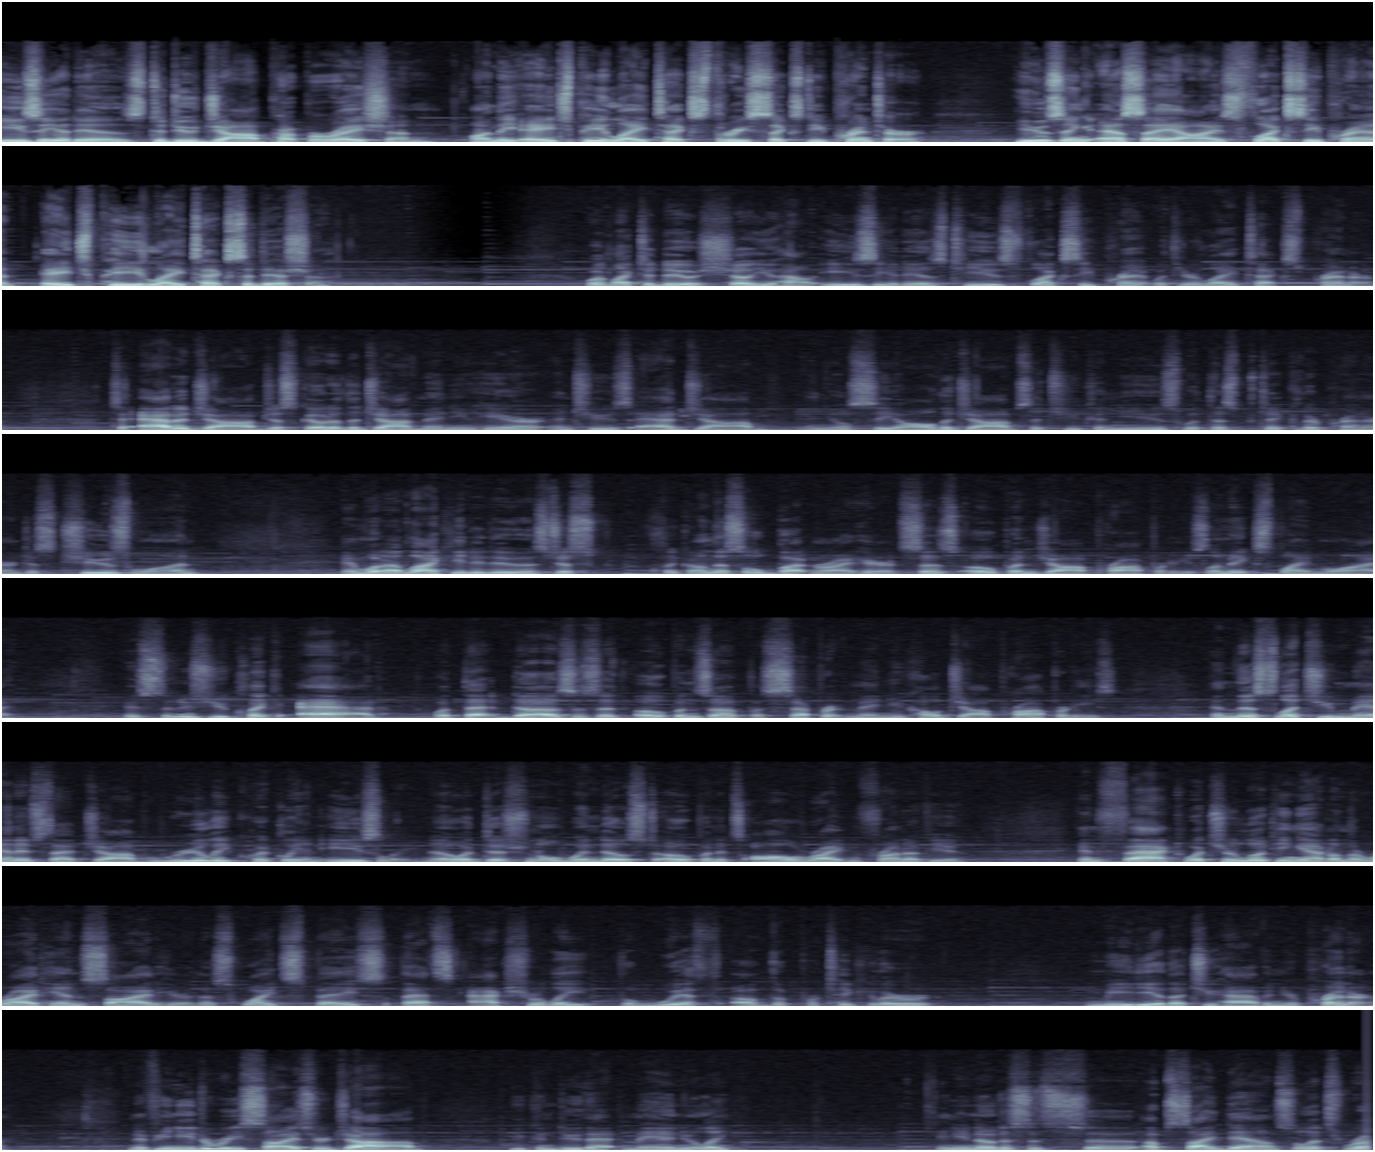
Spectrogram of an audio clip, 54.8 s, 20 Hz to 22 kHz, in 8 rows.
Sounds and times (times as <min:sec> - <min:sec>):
Speech: 0:00.0 - 0:08.6, 0:09.8 - 0:21.6, 0:22.3 - 0:45.8, 0:46.6 - 0:48.1, 0:48.7 - 0:51.7, 0:52.7 - 0:54.8
Music: 0:00.0 - 0:54.8.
